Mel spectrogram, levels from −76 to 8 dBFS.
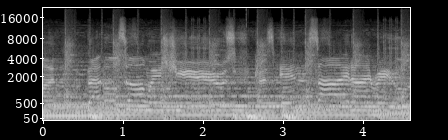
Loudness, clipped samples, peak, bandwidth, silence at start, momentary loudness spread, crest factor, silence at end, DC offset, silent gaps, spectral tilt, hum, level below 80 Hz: -10 LUFS; under 0.1%; 0 dBFS; over 20 kHz; 0 s; 2 LU; 10 dB; 0 s; under 0.1%; none; -4.5 dB/octave; none; -20 dBFS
